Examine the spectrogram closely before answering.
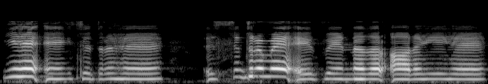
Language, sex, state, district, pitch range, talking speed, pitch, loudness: Hindi, female, Madhya Pradesh, Bhopal, 245-265 Hz, 160 wpm, 250 Hz, -14 LUFS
